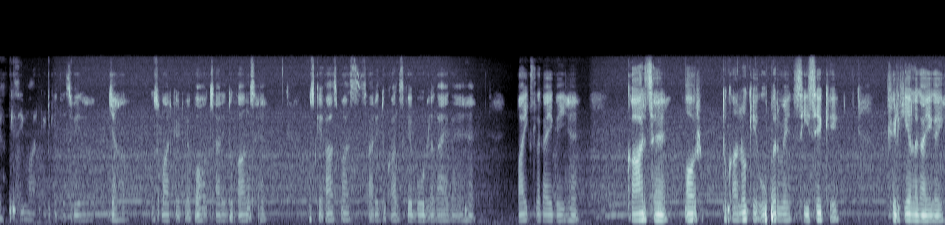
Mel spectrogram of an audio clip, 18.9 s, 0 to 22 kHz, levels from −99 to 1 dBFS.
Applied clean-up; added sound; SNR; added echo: none; Domestic sounds, home sounds; 20 dB; none.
